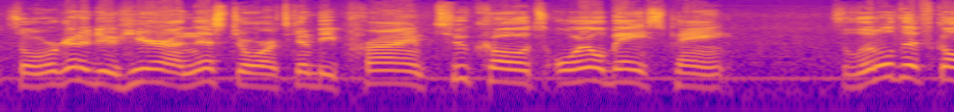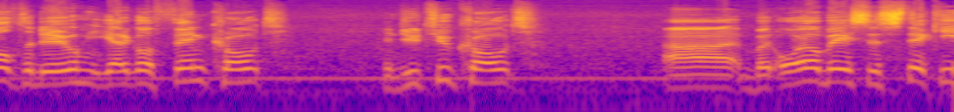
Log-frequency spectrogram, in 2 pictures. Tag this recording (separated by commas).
Speech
